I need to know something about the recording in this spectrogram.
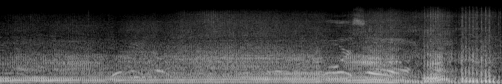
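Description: A dirt bike engine revs as it climbs toward the listener.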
